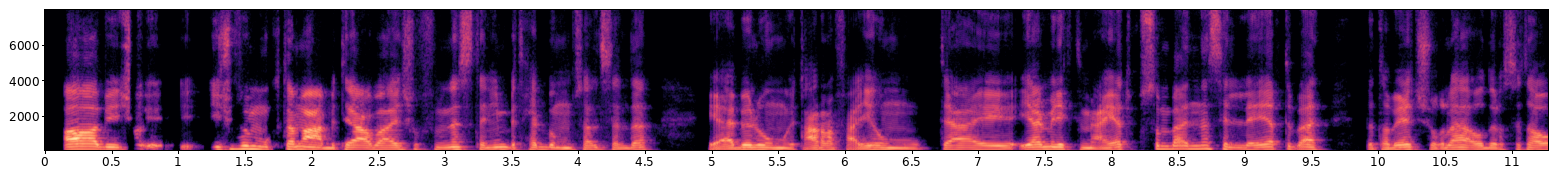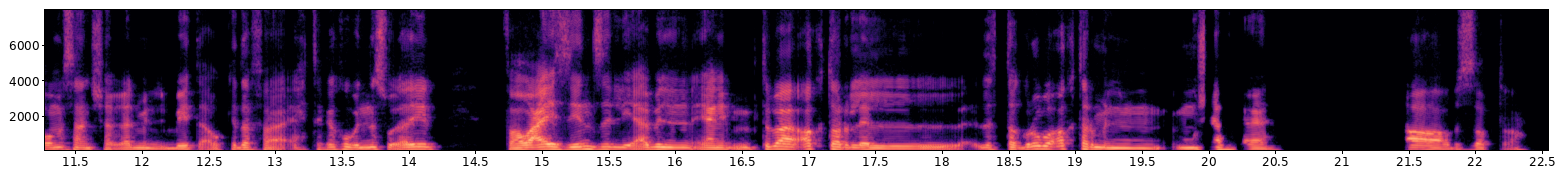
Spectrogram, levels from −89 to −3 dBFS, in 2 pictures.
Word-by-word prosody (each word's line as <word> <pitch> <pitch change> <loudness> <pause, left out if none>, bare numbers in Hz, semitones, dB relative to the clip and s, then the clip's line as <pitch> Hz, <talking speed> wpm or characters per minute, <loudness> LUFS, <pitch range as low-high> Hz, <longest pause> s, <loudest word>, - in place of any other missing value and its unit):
آه 155 +1 +11
بيشو 135 -4 -1
ي 360 0 -3
ي 300 0 -12
يشوفوا 160 +5 +1
المجتمع 145 -3 +5
بتاعه 120 +1 +3
بقى، 120 0 +2
يشوفوا 125 +1 -7
ناس 140 +1 +1
تانيين 130 0 0
بتحب 130 0 -3
المسلسل 115 -1 -3
ده، 130 +2 -4 0.4
يقابلهم، 115 +2 +2
ويتعرف 115 +2 -1
عليهم 115 -1 -1
وبتاع، 120 +4 -2
ي 115 0 +1
يعمل 140 +1 +3
إجتماعيات، 130 0 0
وخصوصًا 170 - -4
بقى 170 - +1
الناس 170 0 -2
اللي 120 -4 -2
هي 135 +3 +2
بتبقى 135 -2 -2 0.3
بطبيعة 115 +5 +1
شغلها 130 0 -1
أو 115 -1 +1
دراستها 115 +3 -3
هُو 120 +1 +2
مثلًًا 125 -2 -3
شغال 115 0 -5
من 115 -2 -2
البيت 105 +3 -4
أو - - -6
كده، 125 +1 -4
فإحتكاكُه 120 +3 -6
بالناس 130 +2 -1
قُليل، 140 0 0 0.4
فهُو 115 +3 +3
عايز 135 0 +5
ينزل 140 -2 0
يقابل 125 0 +1
يعني 120 0 -2
بتبقى 150 +4 +2
أكتر 150 -4 0
لل 110 -3 -1 0.2
للتجربة 135 +7 0
أكتر 160 -2 -2
من 110 -4 0 0.2
المشاهدة 115 +1 -3
يعني. 105 -1 -4 1.0
آه 115 -3 +3
بالضبط، 105 +2 -9
آه. 100 -4 -14
125 Hz, 150 wpm, -24 LUFS, 115-135 Hz, 1.0 s, آه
